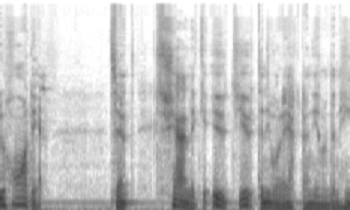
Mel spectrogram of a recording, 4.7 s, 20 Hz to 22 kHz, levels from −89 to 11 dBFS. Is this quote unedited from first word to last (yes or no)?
no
